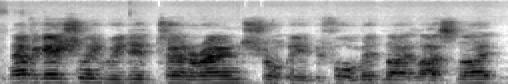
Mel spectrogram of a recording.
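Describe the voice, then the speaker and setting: A man's voice: fairly high pitch, steady tone, a bit bright, a little hiss or hum. Distant male ship captain on the PA. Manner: measured, courteous, formal. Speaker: ship's captain making an announcement. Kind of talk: formal public address announcement. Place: aboard a cruise ship, heard over the public address system. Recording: distant shipboard PA speaker, picked up from afar.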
